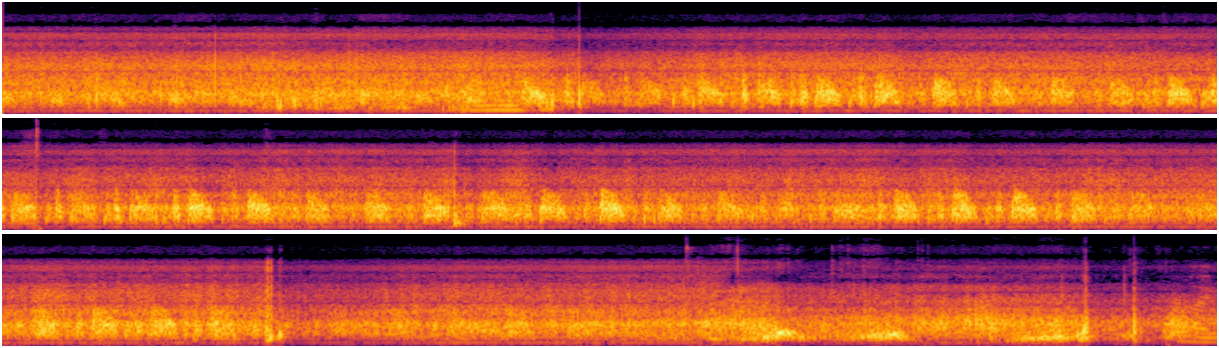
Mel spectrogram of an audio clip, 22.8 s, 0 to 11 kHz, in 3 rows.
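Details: Fetal heartbeat at 13 weeks of pregnancy on a rented home handheld Doppler: rapid, steady whooshing pulses at about 160 beats a minute; baby's rate ranges 155-170.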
